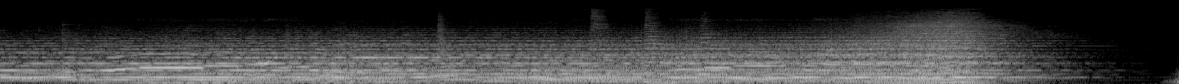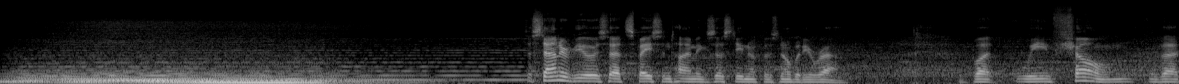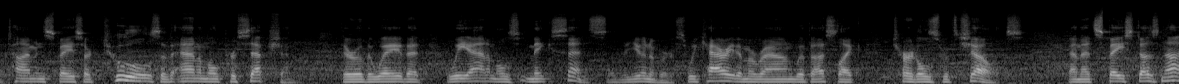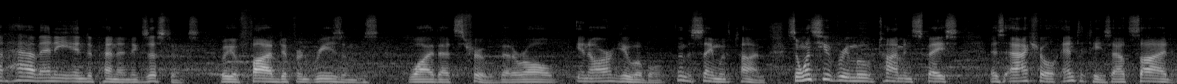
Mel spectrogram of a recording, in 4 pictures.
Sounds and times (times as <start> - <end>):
Speech: 17.1 - 20.3, 21.4 - 47.1.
